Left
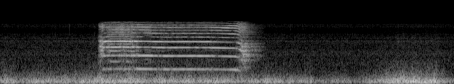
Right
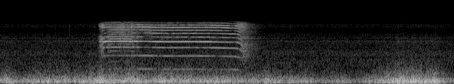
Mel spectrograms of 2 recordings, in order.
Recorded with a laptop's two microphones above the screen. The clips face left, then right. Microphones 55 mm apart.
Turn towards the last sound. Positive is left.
turn(degrees=80)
